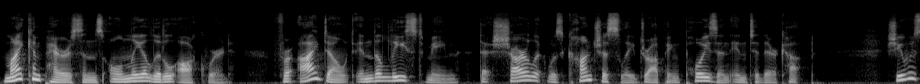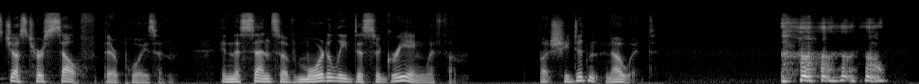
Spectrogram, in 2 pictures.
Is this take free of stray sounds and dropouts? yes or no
no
